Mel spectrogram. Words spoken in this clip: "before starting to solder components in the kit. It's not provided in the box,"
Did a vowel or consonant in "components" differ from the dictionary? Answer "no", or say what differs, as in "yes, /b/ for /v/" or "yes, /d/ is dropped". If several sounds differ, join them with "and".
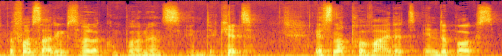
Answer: no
